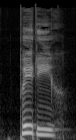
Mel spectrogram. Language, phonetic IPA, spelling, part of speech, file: Ukrainian, [peˈrʲiɦ], пиріг, noun, Uk-пиріг.ogg
- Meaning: 1. pie, pastry 2. pierogi, dumpling, pelmeni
